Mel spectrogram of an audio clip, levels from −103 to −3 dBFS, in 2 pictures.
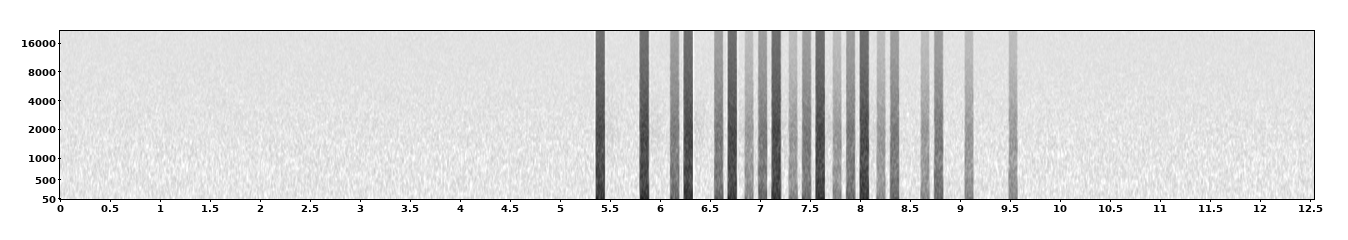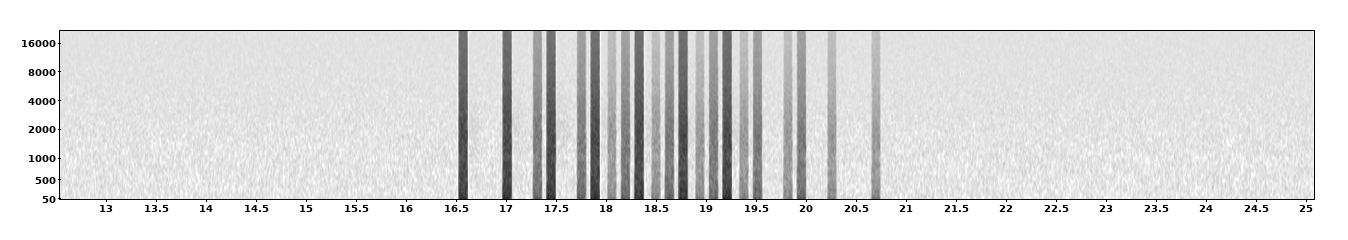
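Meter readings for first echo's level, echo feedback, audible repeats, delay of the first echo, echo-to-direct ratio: -18.5 dB, 25%, 2, 0.744 s, -18.0 dB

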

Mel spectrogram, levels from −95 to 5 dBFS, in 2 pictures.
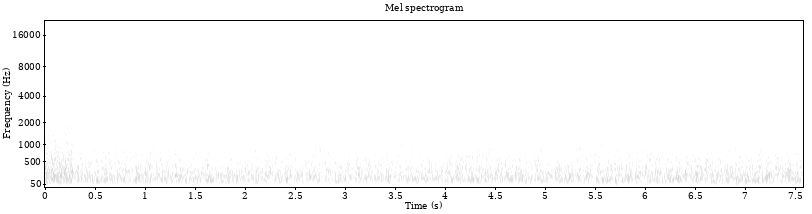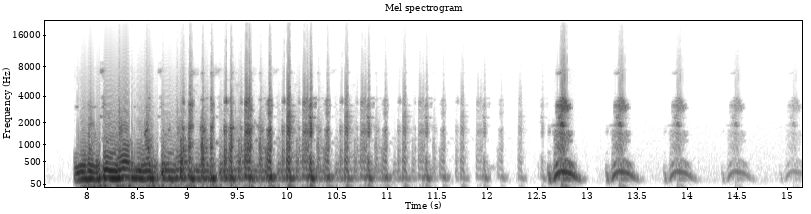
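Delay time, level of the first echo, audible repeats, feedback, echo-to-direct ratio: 0.579 s, -10.0 dB, 4, 40%, -9.5 dB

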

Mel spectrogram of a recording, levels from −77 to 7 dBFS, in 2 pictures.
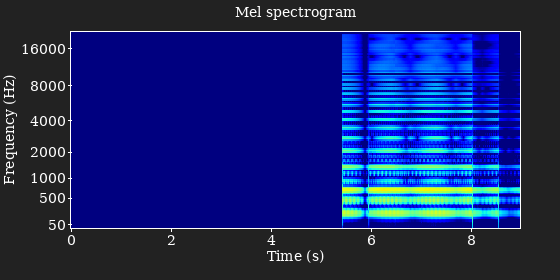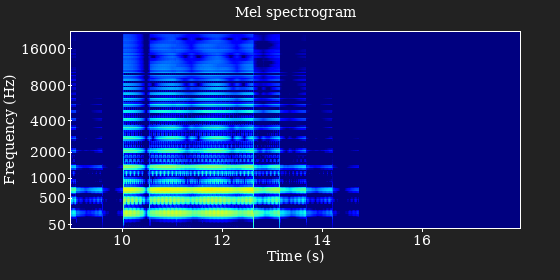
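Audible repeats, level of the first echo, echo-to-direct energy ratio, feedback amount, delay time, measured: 3, -6.5 dB, -6.0 dB, 33%, 0.527 s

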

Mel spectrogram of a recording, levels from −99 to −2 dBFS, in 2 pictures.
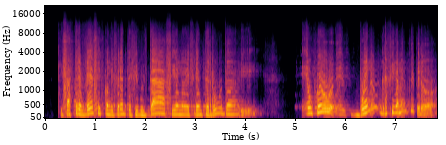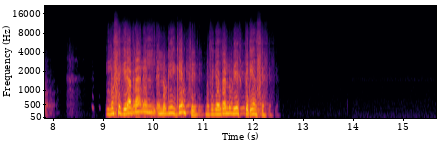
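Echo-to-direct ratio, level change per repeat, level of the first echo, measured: -17.5 dB, -15.0 dB, -17.5 dB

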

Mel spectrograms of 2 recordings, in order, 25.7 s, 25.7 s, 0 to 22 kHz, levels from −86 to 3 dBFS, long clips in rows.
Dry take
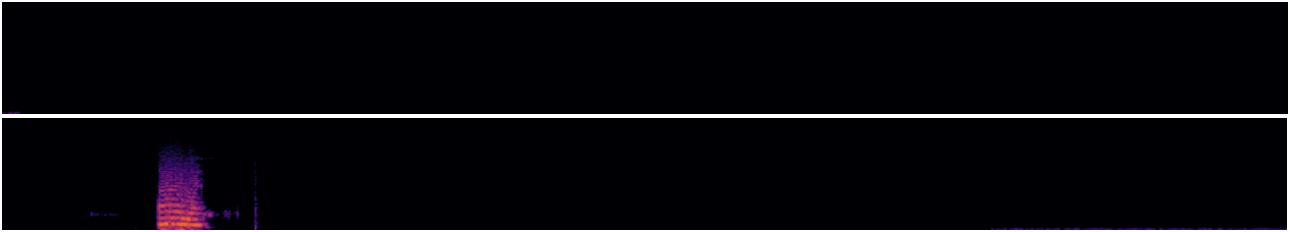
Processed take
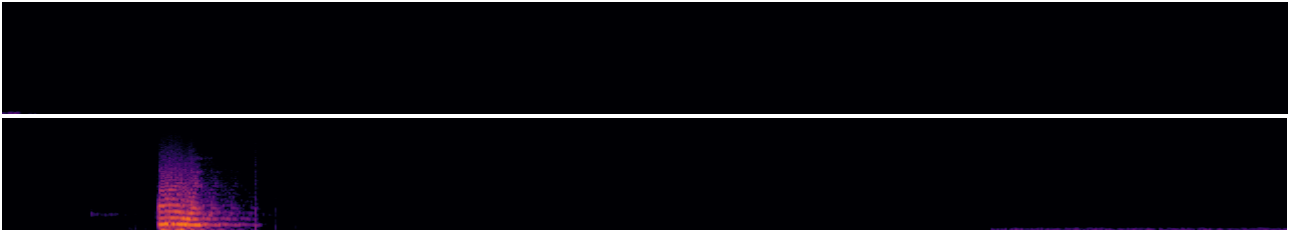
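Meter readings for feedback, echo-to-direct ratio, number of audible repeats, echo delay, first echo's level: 38%, -16.5 dB, 3, 0.198 s, -17.0 dB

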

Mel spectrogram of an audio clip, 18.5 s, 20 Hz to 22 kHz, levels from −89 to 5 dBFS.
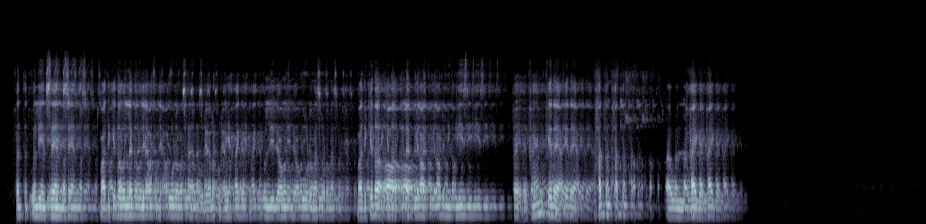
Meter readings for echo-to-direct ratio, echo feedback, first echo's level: -4.0 dB, no steady repeat, -12.0 dB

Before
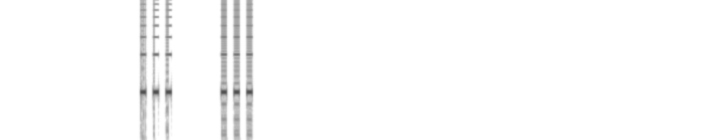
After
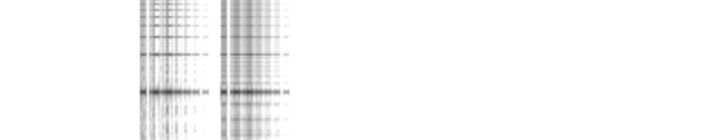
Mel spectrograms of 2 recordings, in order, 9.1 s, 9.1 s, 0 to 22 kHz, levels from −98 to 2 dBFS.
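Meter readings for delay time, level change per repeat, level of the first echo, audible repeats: 0.115 s, -7.5 dB, -12.0 dB, 3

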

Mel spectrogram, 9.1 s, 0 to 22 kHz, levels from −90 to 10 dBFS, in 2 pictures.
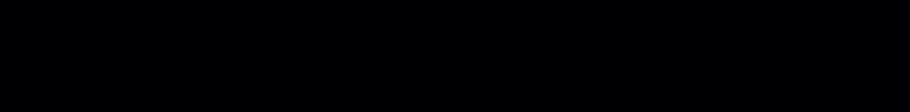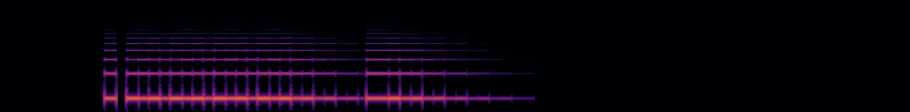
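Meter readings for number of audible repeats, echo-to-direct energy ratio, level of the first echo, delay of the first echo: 5, -3.0 dB, -4.0 dB, 0.112 s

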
